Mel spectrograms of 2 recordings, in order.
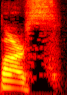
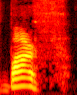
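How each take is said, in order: First: The 'c' is said as a plain 's'. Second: The 'c' is said as a lisped 'th'. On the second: "he had a lisp"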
